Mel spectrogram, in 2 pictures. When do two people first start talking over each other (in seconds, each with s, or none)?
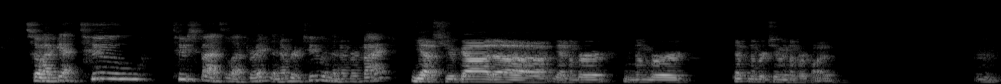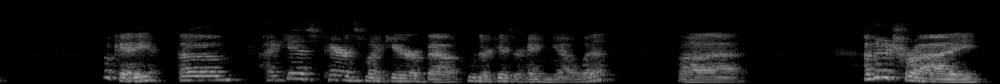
none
